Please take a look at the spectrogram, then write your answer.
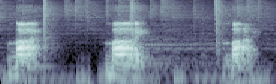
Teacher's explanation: The way that we do that is we change the English diphthong of I, my, to my. So it's a ma, and right at the end there's a tiny little I.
